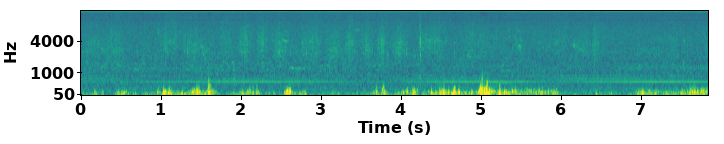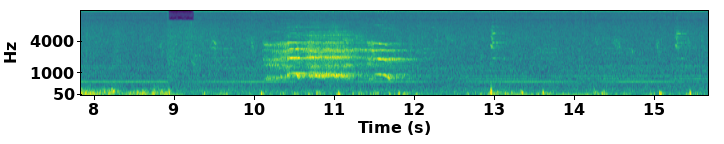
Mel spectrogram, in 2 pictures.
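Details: Japanese macaques at Tama Zoological Park, Tokyo, Japan, in February 2017. Around ten seconds in, one clear tonal coo-like call with rich harmonics lasts about two seconds. Low rustling and handling thumps fill the rest.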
